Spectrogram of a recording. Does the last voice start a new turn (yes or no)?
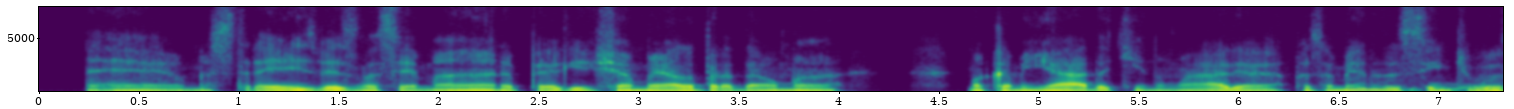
no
